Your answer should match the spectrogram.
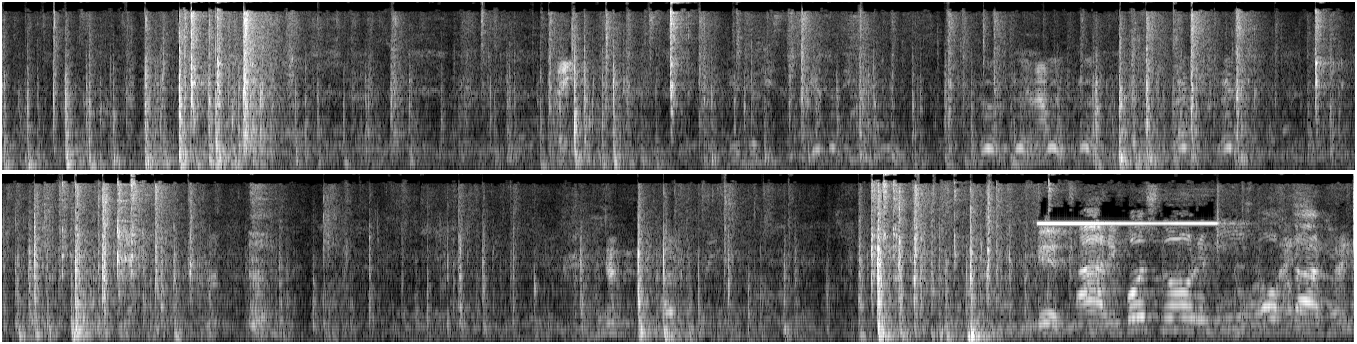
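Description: Scattered thumps and taps of fencers' footwork and blade contact on a fencing piste over background chatter. About two seconds before the end a steady high electronic tone from the fencing scoring machine comes on, the signal that a touch has registered.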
